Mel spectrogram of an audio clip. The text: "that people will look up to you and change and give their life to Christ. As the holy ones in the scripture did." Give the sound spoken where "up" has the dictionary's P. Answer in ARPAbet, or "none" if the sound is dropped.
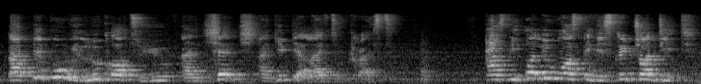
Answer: P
